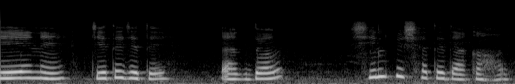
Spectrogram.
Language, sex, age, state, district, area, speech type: Bengali, female, 18-30, West Bengal, Birbhum, urban, spontaneous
